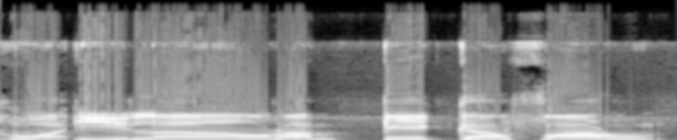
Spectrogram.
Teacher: Maka bunyinya seperti ini, wa ila rabbika far. Nah, fa-nya nggak panjang, langsung masuk ke huruf ro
